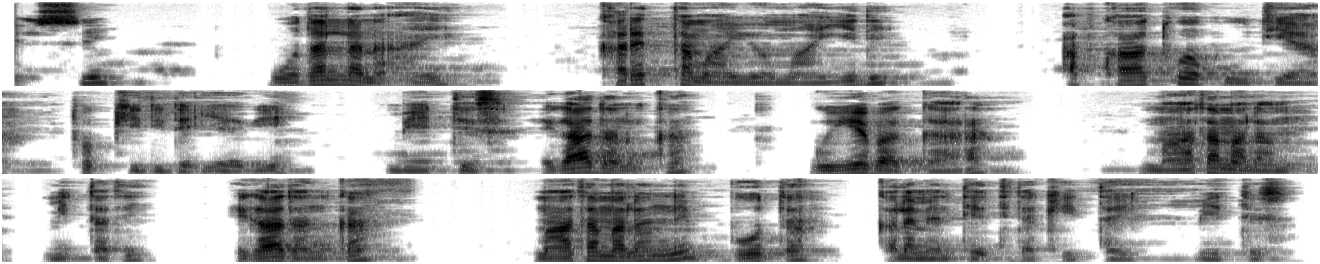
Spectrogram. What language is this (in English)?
Wolaytta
